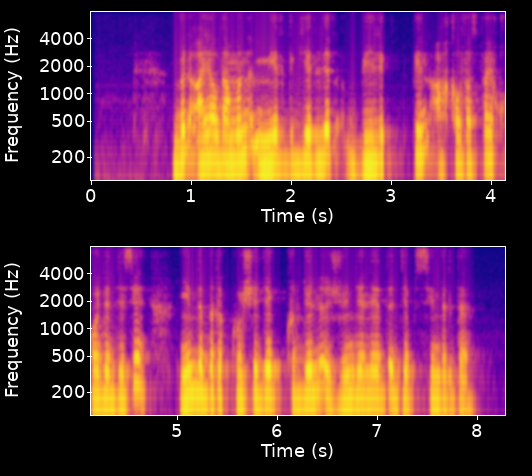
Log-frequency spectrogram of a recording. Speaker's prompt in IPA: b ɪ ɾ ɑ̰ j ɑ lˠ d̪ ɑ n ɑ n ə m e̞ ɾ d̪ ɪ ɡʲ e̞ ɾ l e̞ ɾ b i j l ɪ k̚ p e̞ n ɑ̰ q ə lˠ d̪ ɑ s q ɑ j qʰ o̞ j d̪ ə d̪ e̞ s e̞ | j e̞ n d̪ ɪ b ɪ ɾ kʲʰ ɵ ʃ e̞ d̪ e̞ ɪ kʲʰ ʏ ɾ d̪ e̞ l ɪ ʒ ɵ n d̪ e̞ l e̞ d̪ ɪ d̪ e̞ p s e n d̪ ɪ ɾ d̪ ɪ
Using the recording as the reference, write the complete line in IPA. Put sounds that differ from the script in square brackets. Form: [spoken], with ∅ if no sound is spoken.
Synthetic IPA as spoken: b ɪ ɾ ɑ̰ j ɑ lˠ d̪ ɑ [m] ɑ n ə m e̞ ɾ d̪ ɪ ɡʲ e̞ ɾ l e̞ ɾ b i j l ɪ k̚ p e̞ n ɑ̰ q ə lˠ d̪ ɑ s [p] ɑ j qʰ o̞ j d̪ ə d̪ e̞ s e̞ | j e̞ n d̪ ɪ b ɪ ɾ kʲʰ ɵ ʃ e̞ d̪ e̞ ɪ kʲʰ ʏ ɾ d̪ e̞ l ɪ ʒ ɵ n d̪ e̞ l e̞ d̪ ɪ d̪ e̞ p s e n d̪ ɪ ɾ d̪ ɪ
